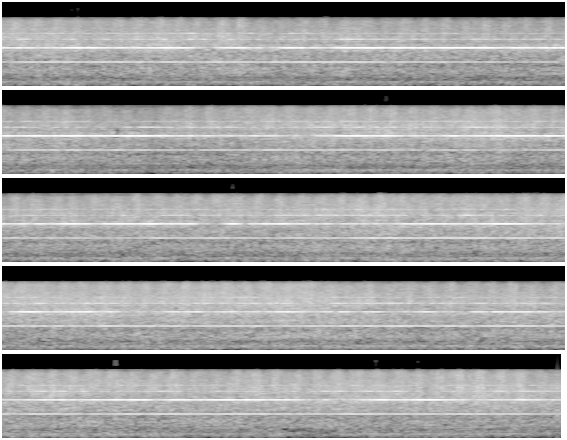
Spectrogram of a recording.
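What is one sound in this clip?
A helicopter's engine whines steadily close by.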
